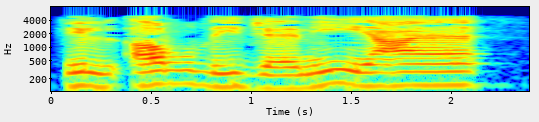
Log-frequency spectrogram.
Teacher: همزة مرققة في الآ، وبعد كده راء مفخمة في الأر، وبعد كده ضاد مفخمة مطلقة مستعلية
